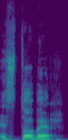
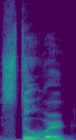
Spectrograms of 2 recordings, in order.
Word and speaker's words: Stuber: Stober. La pelota la tiene Stober. Like, wait, Stuber. Una U, no una O, una U.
